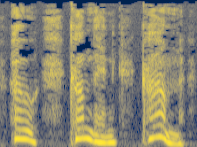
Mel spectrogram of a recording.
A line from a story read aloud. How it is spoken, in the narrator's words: cried she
